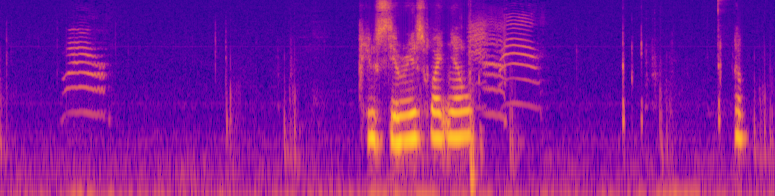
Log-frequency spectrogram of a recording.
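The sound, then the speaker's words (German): A cat meows: one short, thin meow early on, then a louder, drawn-out run of wavering meows a few seconds later, with a person speaking briefly and some small clicks around it. “Hallo, Katze. Nicht hauen.”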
